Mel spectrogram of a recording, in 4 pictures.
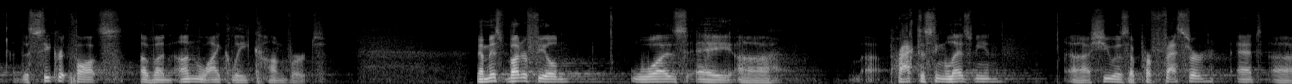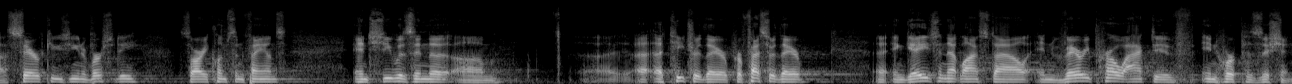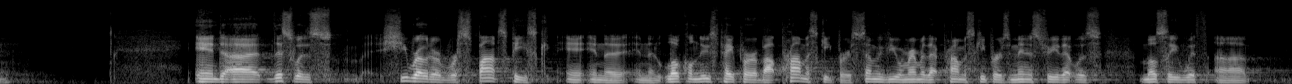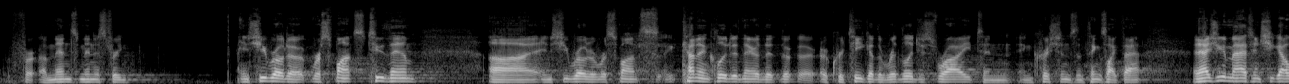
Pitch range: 110-135 Hz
